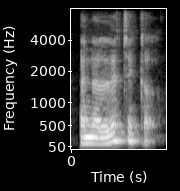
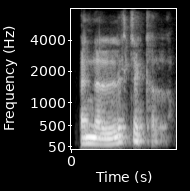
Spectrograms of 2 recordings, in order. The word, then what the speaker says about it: analytical: which ends with echo they have the primary stress on the anti-penile syllable anti-pin anti-pinna syllable or syllable from the uh penultimate is the second from the last and anti-pinot is the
